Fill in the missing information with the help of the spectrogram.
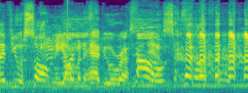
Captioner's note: laughs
